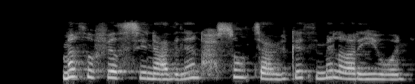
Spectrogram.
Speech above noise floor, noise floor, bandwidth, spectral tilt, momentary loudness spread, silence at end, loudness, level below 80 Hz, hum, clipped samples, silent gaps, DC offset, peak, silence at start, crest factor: 64 dB; -84 dBFS; 8.2 kHz; -2.5 dB/octave; 4 LU; 0.05 s; -20 LUFS; -64 dBFS; none; under 0.1%; none; under 0.1%; -4 dBFS; 0.65 s; 16 dB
